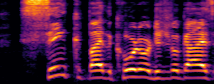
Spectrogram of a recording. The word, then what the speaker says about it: Sync: No, it's Sync. S-Y-N-C. Like sinking. Yeah, S-Y-N-C. That's how it's spelled.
